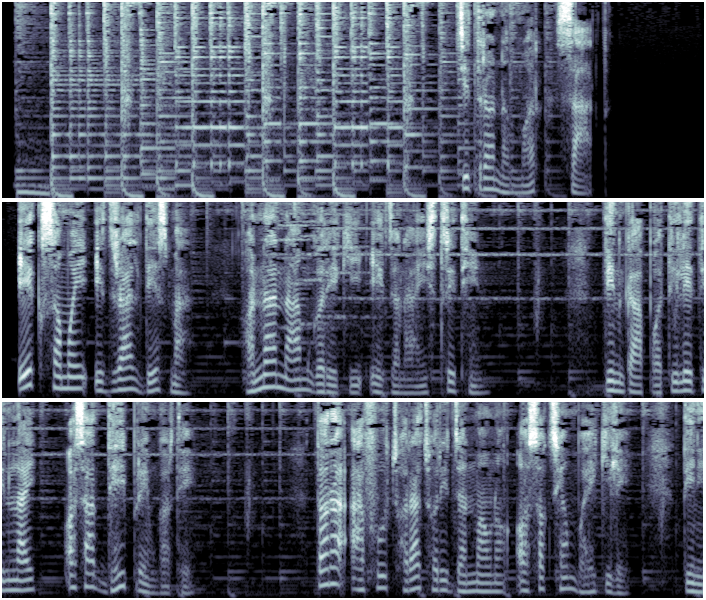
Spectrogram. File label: servants of god nepali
